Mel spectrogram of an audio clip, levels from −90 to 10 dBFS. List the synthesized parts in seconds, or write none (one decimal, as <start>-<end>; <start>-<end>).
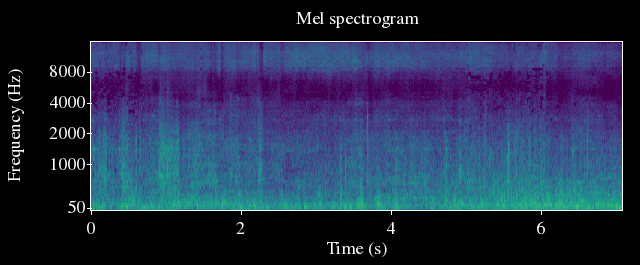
0.7-5.0; 6.1-7.1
